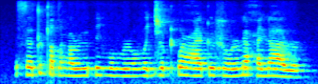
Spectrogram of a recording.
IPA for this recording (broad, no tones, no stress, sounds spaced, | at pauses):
s ə t o ʈ ɾʲ ə dˤ a ŋ ɹ ʉ θ i v o v ɹ o v ə d͡ʑ o ʈ ʔ o ʕ æ ʈ ʉ ʐ o ɹ ɳ ə ħ i ɳ a ɹ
